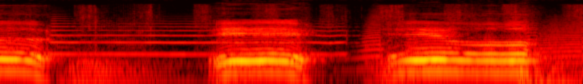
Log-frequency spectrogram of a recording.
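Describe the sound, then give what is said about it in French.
Goats that have escaped bleat, two or three loud, wavering calls in quick succession with brief pauses between them, and no one speaking. “Dis, tu pourrais m'aider à rentrer les chèvres? Dans la bergerie, parce qu'elles se sont encore enfuies.”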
